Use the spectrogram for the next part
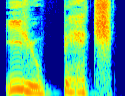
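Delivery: breath-caught, gasping insult; gasped. A narrator's reading. Marie seizing Helen's wrist, gasping. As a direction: gasp out the insult. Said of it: "she gasped".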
